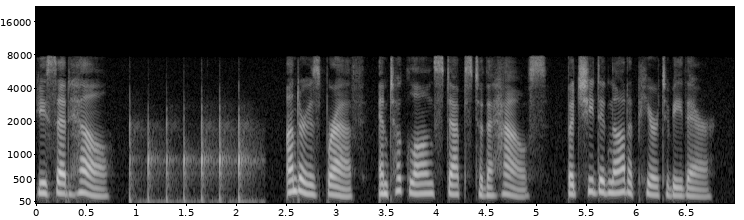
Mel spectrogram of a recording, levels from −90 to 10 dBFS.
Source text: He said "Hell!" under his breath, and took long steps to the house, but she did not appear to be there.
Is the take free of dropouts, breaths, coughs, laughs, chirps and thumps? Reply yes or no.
no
